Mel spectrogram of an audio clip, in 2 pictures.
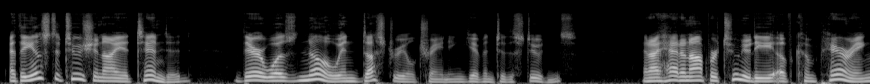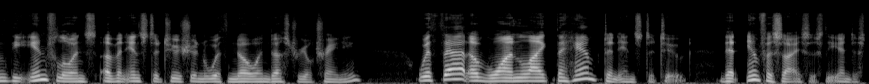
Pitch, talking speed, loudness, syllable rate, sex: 155 Hz, 145 wpm, -20 LUFS, 5.1 syllables/s, male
